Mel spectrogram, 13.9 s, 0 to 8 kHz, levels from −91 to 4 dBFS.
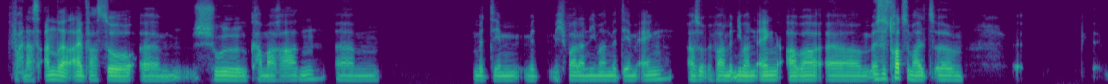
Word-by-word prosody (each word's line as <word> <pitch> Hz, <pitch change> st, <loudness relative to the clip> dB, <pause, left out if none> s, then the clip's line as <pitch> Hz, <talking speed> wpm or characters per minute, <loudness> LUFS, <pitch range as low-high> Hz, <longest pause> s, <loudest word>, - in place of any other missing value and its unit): waren -, -, -4 dB
das -, -, -1 dB
andere 110 Hz, -2 st, +3 dB
einfach 105 Hz, 0 st, +3 dB
so, 100 Hz, -1 st, +2 dB
ähm, 100 Hz, 0 st, -4 dB
Schulkameraden, 105 Hz, -, -1 dB
ähm 100 Hz, -1 st, -5 dB, 1.2 s
mit 105 Hz, -2 st, -5 dB
dem 100 Hz, -1 st, -3 dB
mit 100 Hz, -2 st, -7 dB
ich -, -, -10 dB
war 105 Hz, -1 st, +2 dB
da 105 Hz, -, +1 dB
niemand 105 Hz, 0 st, -2 dB
mit 105 Hz, -, -4 dB
dem 105 Hz, 0 st, -1 dB
eng. 120 Hz, +6 st, -4 dB, 0.2 s
Also, 105 Hz, +3 st, -1 dB
war 105 Hz, 0 st, +2 dB
mit 105 Hz, -, 0 dB
niemandem 105 Hz, 0 st, +2 dB
eng, 110 Hz, +1 st, +3 dB
aber, 105 Hz, +1 st, +3 dB, 0.5 s
ähm, 100 Hz, -, -5 dB
es 125 Hz, +1 st, +4 dB
ist 130 Hz, -, +5 dB
trotzdem 145 Hz, -7 st, +7 dB
halt, 105 Hz, -2 st, +1 dB
ähm, 105 Hz, -1 st, -1 dB, 1.8 s
äh, -, -, -28 dB
105 Hz, 135 wpm, -29 LUFS, 100-110 Hz, 1.8 s, trotzdem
